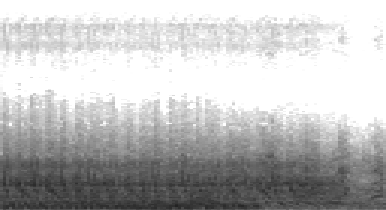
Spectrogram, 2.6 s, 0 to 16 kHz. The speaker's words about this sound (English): Max, will you push the switch on the extreme left, please? It's a high-velocity, 50-caliber machine gun, Max.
